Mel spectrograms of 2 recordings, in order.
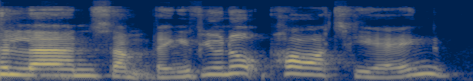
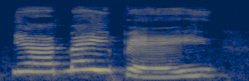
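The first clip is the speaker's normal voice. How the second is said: light, high, hesitant maybe; high-pitched, half-convinced reply; noncommittal Gemini; 9 semitones higher than usual. Acted. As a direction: lightly act out a wavering Gemini. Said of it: "said that Gemini will go".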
